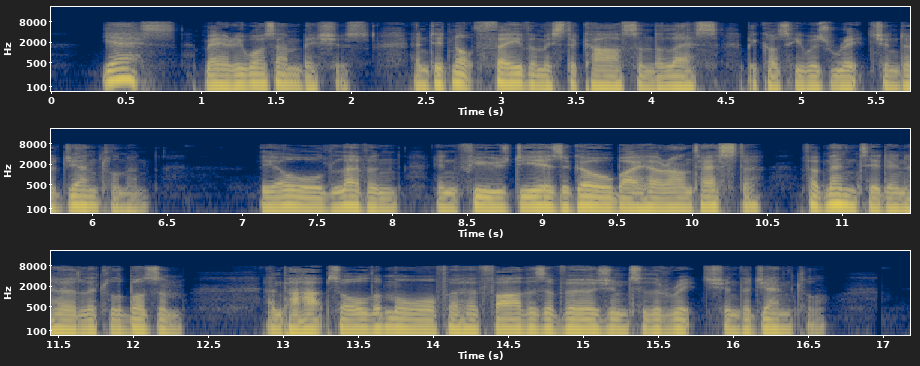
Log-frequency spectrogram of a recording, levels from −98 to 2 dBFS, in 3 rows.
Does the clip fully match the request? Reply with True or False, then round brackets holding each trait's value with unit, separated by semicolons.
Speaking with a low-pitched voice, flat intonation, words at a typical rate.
True (105 Hz; 2.1 semitones; 170 wpm)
